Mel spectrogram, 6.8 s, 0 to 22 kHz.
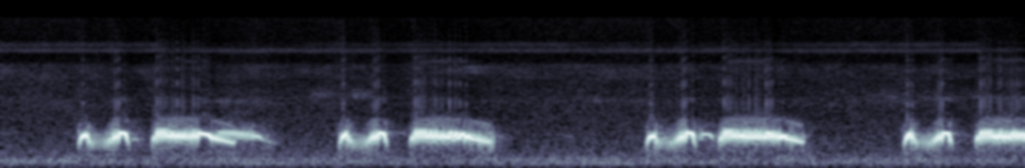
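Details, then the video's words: Meratus spotted dove calling against a competitor as a lure bird: rhythmic low coo phrases, a quick two-note pickup then a drawn-out mellow coo, repeated four times at steady spacing. "Suara Burung Tekukur Meratus Lawan 3 detik Lawan Turun Dari Paparan"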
